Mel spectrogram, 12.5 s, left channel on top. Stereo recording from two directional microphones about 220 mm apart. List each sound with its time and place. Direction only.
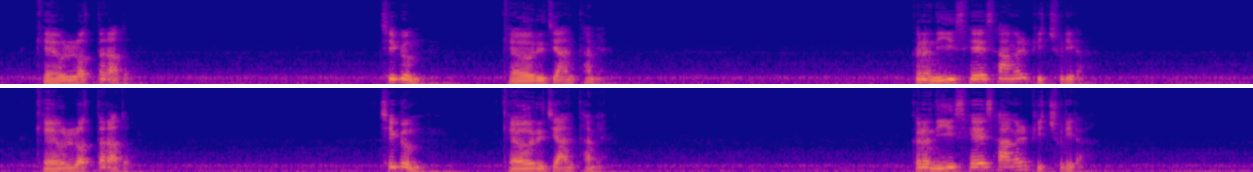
0.4 s speech: 25° right (ahead or behind)
3.8 s speech: 25° right (ahead or behind)
9.1 s speech: 25° right (ahead or behind)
